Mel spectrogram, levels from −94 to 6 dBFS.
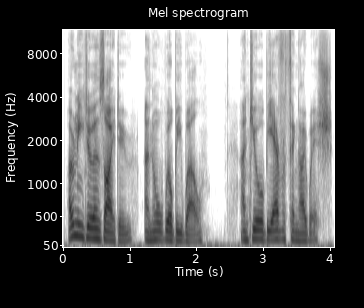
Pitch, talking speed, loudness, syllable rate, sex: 130 Hz, 265 wpm, -20 LUFS, 6.5 syllables/s, male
